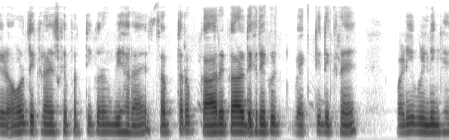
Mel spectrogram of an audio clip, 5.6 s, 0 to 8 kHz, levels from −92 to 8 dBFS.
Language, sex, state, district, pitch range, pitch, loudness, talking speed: Hindi, male, Uttarakhand, Tehri Garhwal, 115-120 Hz, 115 Hz, -20 LUFS, 300 wpm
